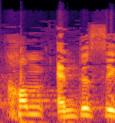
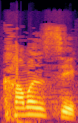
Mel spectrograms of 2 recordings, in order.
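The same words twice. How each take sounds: First: The word 'and' is said in full. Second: The word 'and' shrinks to an n sound. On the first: The speaker calls it wrong. "come and see 그러지 않죠?" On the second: The speaker calls it right. "은으로 발음되니까"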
